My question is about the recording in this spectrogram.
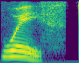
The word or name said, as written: waist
